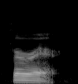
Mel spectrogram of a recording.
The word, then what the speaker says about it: Ferrer: Just think of For Air. Gasping For Air. Ferrer.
